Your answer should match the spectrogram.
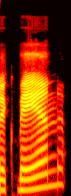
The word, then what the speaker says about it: McMahon: I still answer if you add the extra syllable there at the end. But yeah, I heard when I acquired this name, if you will, that it's just like Ed and Jim.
